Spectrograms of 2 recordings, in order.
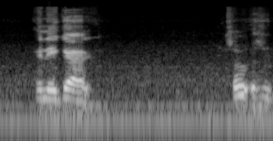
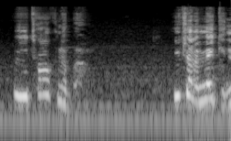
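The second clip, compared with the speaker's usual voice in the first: ordinary talk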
